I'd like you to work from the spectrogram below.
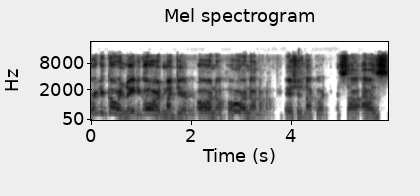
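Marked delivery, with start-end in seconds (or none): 0.0-4.7 goofy put-on Irish accent, much higher. Joking while she was off screen, goofy Irish accent. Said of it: "this like goofy Irish impression".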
